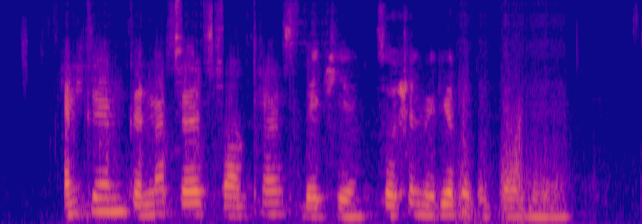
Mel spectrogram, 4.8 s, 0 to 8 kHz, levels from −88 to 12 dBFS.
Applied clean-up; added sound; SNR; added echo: neural separator model SepFormer DNS4.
